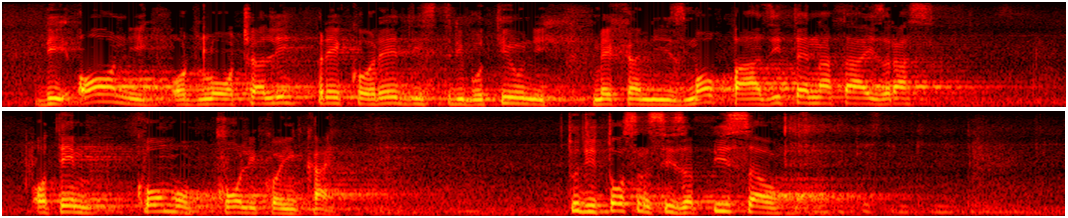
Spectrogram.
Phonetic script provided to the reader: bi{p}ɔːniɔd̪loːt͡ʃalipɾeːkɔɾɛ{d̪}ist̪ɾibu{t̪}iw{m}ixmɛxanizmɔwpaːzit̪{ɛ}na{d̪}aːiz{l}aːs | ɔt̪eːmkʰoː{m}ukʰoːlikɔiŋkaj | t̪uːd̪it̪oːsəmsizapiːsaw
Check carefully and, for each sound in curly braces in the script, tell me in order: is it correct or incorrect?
incorrect: ʔ, correct, correct, incorrect: n, correct, incorrect: t̪, incorrect: ɾ, correct

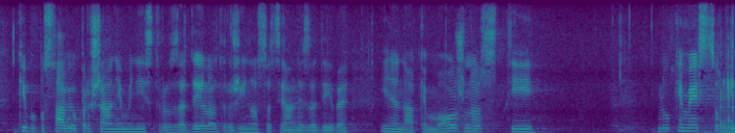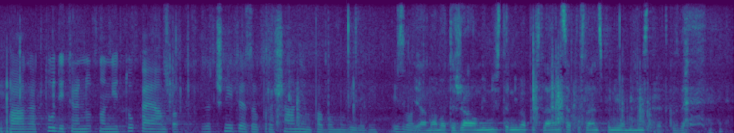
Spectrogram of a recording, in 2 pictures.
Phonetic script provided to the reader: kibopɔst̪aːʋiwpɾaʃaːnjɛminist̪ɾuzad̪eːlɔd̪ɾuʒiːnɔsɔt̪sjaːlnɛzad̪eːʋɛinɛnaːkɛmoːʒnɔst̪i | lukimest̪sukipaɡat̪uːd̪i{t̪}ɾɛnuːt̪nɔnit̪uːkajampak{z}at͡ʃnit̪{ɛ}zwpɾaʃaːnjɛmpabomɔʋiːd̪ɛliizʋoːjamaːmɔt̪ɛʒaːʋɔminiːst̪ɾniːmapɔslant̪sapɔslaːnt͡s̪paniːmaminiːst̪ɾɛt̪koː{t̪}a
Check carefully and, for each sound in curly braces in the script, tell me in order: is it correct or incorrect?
correct, correct, correct, incorrect: d̪

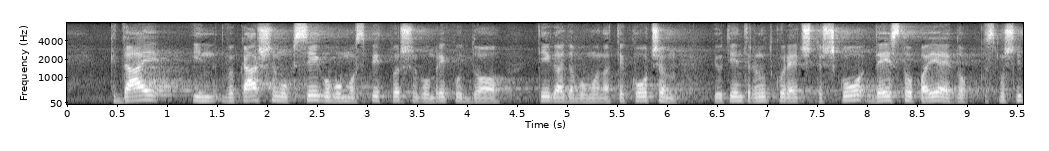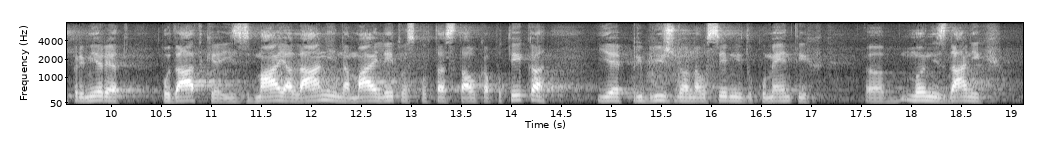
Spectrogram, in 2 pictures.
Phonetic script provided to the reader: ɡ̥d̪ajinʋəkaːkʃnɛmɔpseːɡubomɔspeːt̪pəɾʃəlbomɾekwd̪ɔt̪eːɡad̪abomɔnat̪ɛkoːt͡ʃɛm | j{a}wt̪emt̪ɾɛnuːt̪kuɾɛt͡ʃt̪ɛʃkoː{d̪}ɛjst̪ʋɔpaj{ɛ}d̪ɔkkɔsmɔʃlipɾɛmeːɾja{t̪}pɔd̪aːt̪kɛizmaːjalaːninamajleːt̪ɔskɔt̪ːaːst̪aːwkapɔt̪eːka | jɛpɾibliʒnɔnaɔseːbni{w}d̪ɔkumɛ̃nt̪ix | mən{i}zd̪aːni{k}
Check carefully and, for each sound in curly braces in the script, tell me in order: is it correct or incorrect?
incorrect: ɛ, correct, correct, correct, incorrect: ɣ, correct, incorrect: x

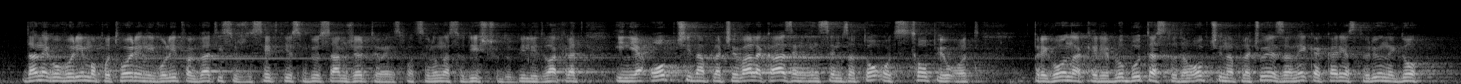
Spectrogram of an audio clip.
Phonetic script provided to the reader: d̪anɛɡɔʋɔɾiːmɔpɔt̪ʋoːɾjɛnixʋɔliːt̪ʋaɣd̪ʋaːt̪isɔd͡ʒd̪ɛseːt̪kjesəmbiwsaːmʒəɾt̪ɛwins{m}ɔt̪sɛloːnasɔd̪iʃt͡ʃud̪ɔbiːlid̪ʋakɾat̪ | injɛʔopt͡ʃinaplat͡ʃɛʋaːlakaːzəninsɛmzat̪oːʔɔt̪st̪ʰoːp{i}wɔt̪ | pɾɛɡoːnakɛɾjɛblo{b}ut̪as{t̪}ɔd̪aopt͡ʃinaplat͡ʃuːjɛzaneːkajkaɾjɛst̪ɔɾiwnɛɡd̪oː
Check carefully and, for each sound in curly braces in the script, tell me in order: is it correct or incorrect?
correct, correct, correct, correct

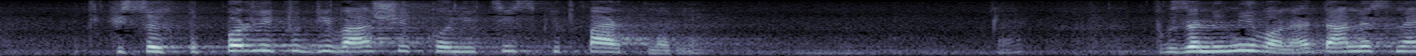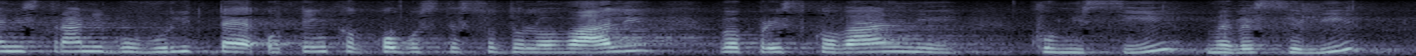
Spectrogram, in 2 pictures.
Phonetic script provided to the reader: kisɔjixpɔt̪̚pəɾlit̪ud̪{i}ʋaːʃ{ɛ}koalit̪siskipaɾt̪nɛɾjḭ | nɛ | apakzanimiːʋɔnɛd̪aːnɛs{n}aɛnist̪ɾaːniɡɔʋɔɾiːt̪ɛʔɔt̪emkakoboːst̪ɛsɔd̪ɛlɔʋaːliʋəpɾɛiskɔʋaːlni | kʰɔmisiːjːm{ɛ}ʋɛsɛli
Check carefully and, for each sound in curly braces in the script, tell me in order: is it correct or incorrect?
correct, incorrect: i, correct, correct

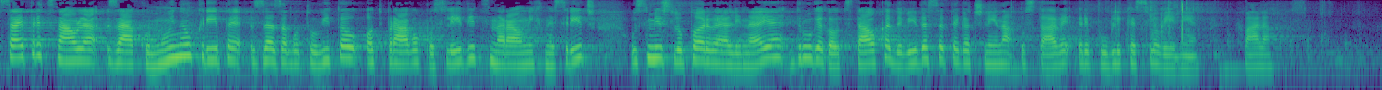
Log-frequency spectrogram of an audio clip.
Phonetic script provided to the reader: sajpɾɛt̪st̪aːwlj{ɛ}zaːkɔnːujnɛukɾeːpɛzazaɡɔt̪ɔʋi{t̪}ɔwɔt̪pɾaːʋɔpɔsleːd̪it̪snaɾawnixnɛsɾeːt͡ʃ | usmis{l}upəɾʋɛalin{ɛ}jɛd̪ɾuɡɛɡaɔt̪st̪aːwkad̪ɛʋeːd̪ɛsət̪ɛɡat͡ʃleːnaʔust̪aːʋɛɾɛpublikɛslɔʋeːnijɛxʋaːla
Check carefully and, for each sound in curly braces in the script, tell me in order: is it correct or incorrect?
incorrect: a, correct, correct, correct

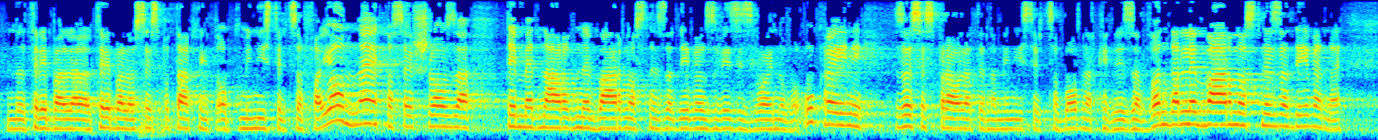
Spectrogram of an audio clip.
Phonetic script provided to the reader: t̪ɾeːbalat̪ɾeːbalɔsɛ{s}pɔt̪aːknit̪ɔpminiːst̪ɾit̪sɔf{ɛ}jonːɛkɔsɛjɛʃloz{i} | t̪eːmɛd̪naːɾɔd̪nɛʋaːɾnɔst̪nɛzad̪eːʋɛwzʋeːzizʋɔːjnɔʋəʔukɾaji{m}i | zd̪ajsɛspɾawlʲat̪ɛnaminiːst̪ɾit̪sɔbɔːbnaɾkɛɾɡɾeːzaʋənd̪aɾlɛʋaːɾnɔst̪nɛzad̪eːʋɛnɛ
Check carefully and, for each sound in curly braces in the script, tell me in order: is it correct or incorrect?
correct, incorrect: a, incorrect: a, incorrect: n

